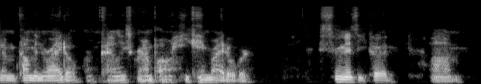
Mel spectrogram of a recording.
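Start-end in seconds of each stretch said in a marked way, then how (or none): none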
